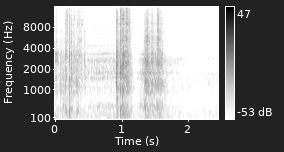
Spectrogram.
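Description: Small plastic and resin model scenery pieces clicking and clattering against each other and the plastic compartment trays as a hand rummages through them. It comes as a few sharp clicks, the loudest about a second in.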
